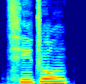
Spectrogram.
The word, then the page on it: 其中: qí zhōng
